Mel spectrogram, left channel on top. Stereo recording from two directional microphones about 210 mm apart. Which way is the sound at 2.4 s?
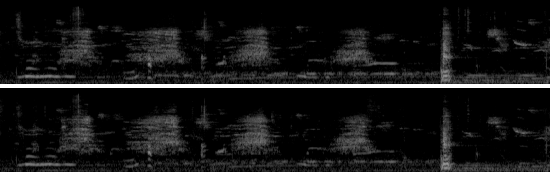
50° right (ahead or behind).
